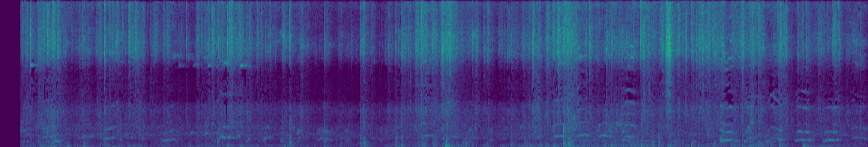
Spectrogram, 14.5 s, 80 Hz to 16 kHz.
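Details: Litter of 5½-week-old puppies, Chihuahua-mix mother and Pitbull-Bully father, giving many short, high squeaky whines and whimpers that overlap in a busy chorus over steady background hiss.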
